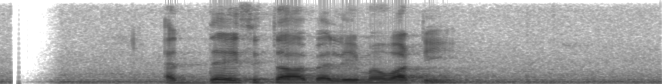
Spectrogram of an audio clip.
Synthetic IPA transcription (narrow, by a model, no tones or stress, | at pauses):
æd̪ːɛjsit̪aːbæliːməʋaʈḭː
